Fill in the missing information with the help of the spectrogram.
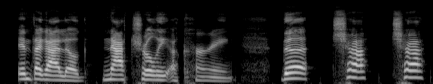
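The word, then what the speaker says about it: tsaa: There's the ts sound and then the double vowel uh pronunciation.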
